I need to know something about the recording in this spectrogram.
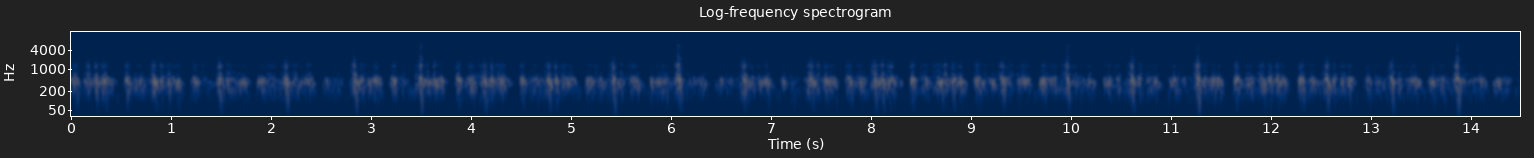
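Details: Recorded at position P with the patient sitting: sharp, high-pitched clicks that appear mid-systolic, recurring over a steady rushing murmur; a mid-systolic click with a systolic murmur.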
